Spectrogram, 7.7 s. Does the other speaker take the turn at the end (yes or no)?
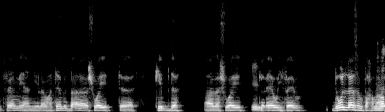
no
